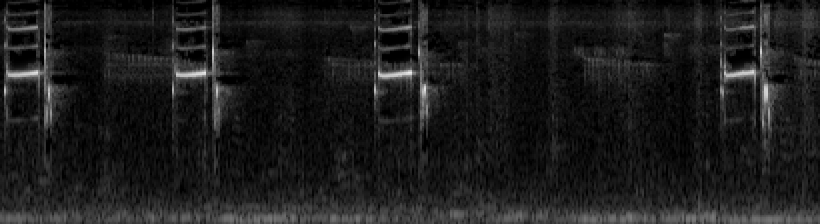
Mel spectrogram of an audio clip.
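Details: Energetic bar-winged prinia, sung to encourage other birds to sing: four bright whistled phrases with a sharp clipped ending, repeated at uneven intervals of about two seconds.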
